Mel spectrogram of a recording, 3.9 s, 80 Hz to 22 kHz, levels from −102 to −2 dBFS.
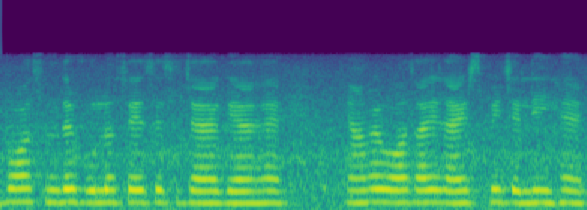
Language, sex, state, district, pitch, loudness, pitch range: Hindi, female, Chandigarh, Chandigarh, 230 Hz, -14 LUFS, 225-235 Hz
